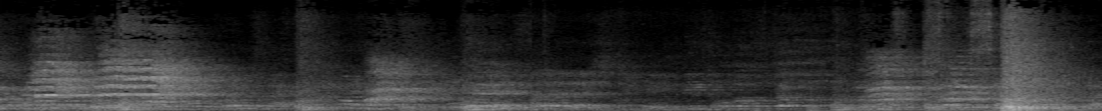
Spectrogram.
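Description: Children's voices, then near the end a single loud thud: a child's strike landing on a foam kick paddle.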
